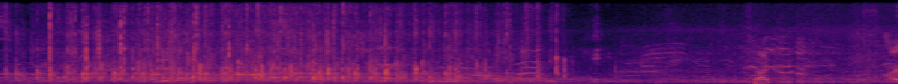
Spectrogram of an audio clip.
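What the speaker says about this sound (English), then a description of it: "I request all the parents to encourage my tiny tots with a loud round of applause." Parents in the audience applaud at a school annual day, a loud burst of clapping mixed with children's chatter that drops off after several seconds, leaving scattered voices.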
